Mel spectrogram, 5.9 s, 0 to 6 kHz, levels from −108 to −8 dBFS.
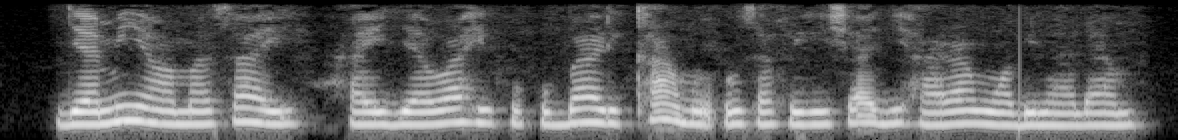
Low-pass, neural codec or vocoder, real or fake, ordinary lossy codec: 5.4 kHz; none; real; AAC, 48 kbps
